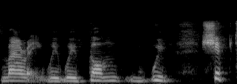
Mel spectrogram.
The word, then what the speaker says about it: Mari: again i'll remind you it is pronounced mary we we've gone we've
